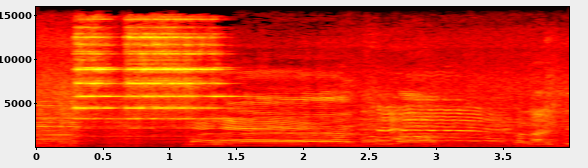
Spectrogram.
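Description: A person calling out "มาเลย" ("come on") in one long drawn-out voice that rises and then falls in pitch, with more talk after it. A high steady tone lasting about a second comes just before the call.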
